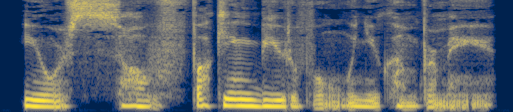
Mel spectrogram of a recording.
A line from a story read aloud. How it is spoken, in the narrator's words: he growled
